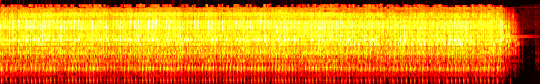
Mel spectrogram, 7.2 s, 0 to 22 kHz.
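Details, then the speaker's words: Honda FG110 tiller, small 4-stroke engine, cold day, not warmed up. Fast, steady idle with an even beat, then cut off. Normal running while cold. "Yeah, you get the point. I'm not going to sit here all day and let it warm up, but It's a cool little tiller."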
